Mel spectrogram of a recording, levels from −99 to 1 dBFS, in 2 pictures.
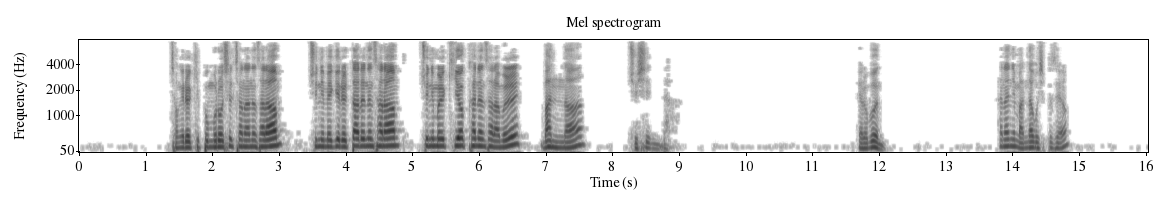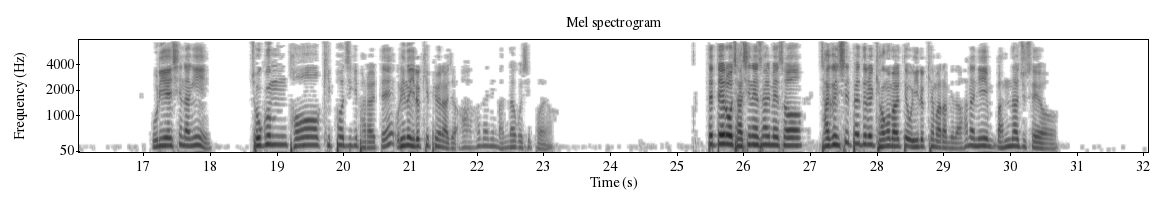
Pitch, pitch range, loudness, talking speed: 175 Hz, 160-195 Hz, -27 LUFS, 225 characters per minute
